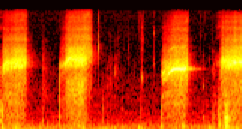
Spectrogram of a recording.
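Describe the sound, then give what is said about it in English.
A person imitates cricket chirping with four short, high, hissy whistle-like bursts, each about half a second long, with uneven gaps between them and no talking. “It's like, that was supposed to be cricket noise.”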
